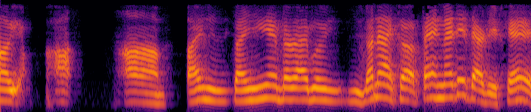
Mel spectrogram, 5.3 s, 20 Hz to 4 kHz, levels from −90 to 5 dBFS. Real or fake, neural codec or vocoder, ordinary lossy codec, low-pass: fake; codec, 16 kHz, 0.5 kbps, FunCodec, trained on LibriTTS, 25 frames a second; AAC, 24 kbps; 3.6 kHz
